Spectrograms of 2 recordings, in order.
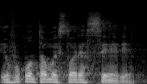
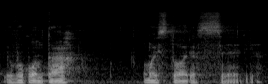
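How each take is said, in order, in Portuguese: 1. Diz-se de forma leve, com tom de brincadeira. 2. É dito com uma entoação grave e séria. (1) "Eu posso falar assim, brincando" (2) "se eu dou então a entonação correta"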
